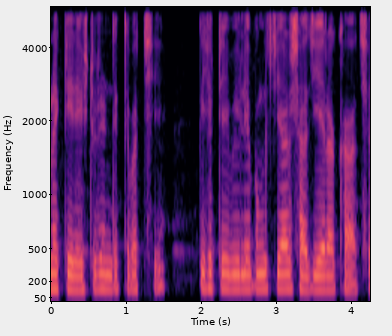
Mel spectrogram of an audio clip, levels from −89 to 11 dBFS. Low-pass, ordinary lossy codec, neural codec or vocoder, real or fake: 5.4 kHz; none; none; real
